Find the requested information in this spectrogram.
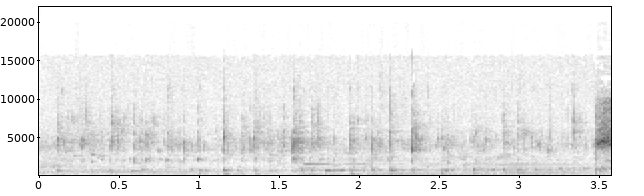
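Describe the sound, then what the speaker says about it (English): Water pours from a container into a cup, a soft, close trickle with a rising gurgling pitch as the cup fills, quiet and steady with small splashes near the end. "I'm adding some more water to my cup"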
